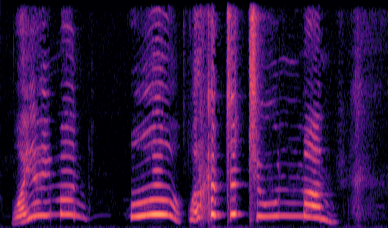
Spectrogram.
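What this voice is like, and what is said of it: Put-on Geordie accent. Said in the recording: “a little Geordie twang”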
